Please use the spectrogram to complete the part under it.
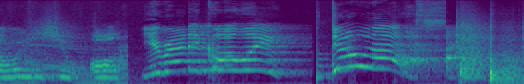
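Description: A young boy shouts excitedly.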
